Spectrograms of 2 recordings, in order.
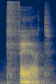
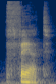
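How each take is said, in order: No difference in how they are said.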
